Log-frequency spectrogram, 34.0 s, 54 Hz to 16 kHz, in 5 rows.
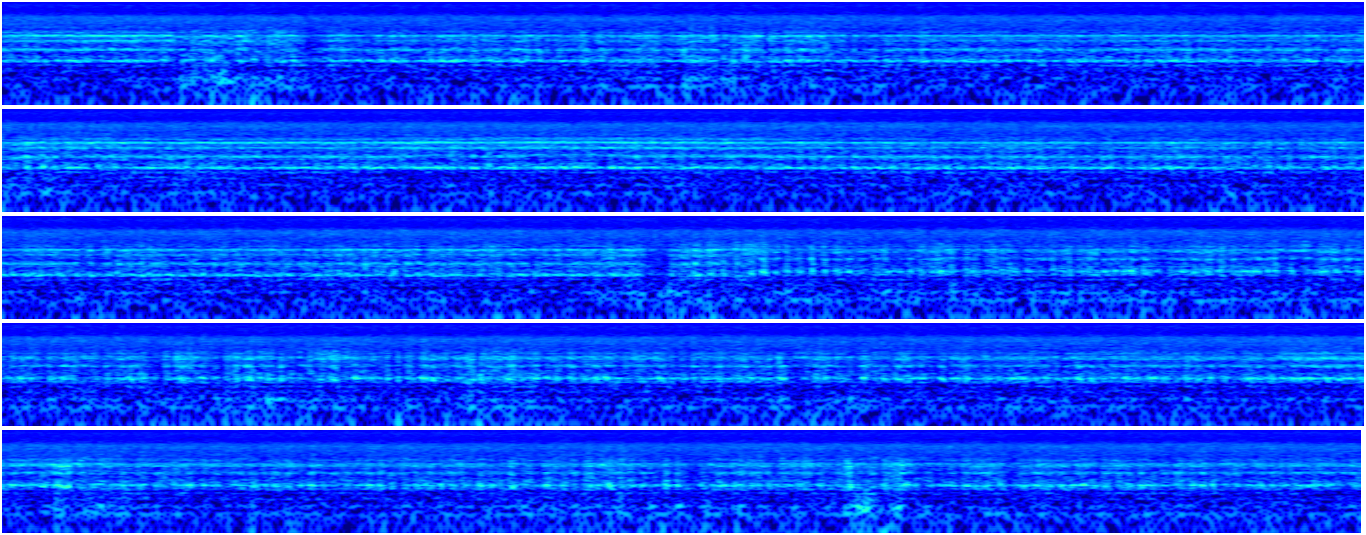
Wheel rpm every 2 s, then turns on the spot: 160, 160, 160, 160, 160, 160, 160, 160, 170, 200, 200, 200, 200, 190, 200, 200, 200.
none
